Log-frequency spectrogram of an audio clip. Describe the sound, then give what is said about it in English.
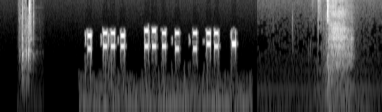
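Touch-tone beeps sound as a telephone is dialed: a quick string of many short, even electronic tones over a low hum, with a brief click before them and a soft rushing burst after. “I'll give him a ring, see where he is.”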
